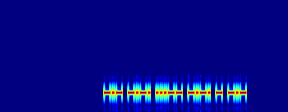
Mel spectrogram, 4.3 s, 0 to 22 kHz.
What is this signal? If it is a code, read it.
Morse code, heard as a keyed tone, about 40 wpm, 700 Hz. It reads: KC3CTK
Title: USA Call Signs - 6 Characters - Repeated 3x - 40wpm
